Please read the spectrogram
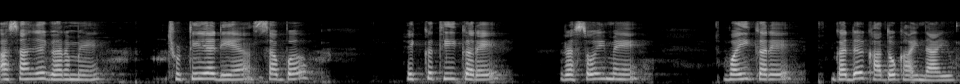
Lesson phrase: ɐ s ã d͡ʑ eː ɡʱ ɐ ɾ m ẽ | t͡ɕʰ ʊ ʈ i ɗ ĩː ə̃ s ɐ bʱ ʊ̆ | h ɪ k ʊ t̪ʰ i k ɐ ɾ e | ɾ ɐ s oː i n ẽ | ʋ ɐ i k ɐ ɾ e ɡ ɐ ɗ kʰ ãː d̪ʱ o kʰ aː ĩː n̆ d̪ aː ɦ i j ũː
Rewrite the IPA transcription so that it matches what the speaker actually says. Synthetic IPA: ɐ s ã d͡ʑ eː ɡʱ ɐ ɾ m ẽ | t͡ɕʰ ʊ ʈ i ɗ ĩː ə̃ s ɐ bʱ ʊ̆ | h ɪ k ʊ t̪ʰ i k ɐ ɾ e | ɾ ɐ s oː i m ẽ | ʋ ɐ i k ɐ ɾ e ɡ ɐ ɗ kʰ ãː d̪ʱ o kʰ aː ĩː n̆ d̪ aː ɦ i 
